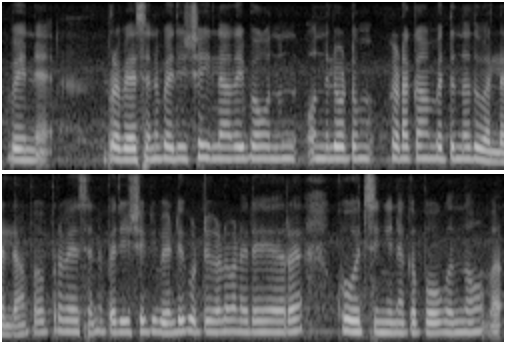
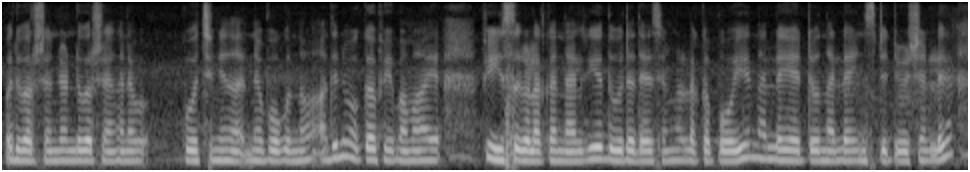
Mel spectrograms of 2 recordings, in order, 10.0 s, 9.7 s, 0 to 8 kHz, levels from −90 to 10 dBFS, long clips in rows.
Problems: none marked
